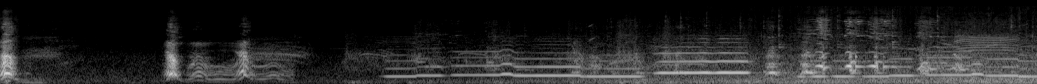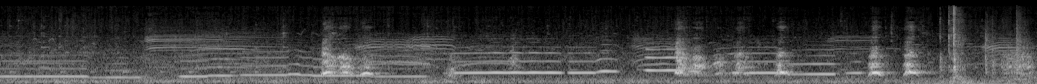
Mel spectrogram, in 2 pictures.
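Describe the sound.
Dogs barking: many sharp barks and yips scattered irregularly across about twenty seconds, some bunched in quick clusters, fairly loud over a continuous background.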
